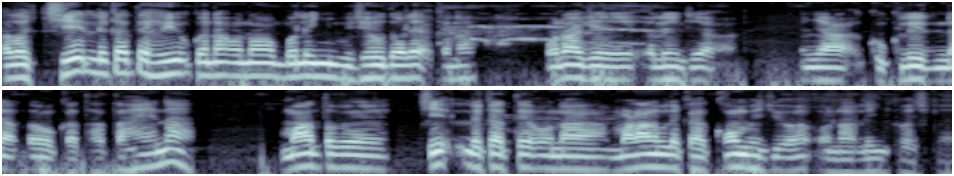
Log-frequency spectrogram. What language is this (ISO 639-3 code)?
sat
